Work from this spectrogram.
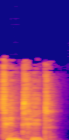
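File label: "tinted", British English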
